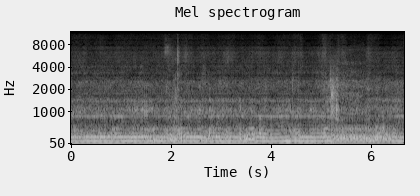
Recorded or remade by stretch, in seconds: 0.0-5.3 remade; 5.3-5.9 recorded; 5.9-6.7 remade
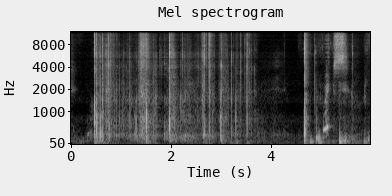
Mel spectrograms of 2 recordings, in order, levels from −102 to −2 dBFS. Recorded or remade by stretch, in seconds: 0.0-6.0 remade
